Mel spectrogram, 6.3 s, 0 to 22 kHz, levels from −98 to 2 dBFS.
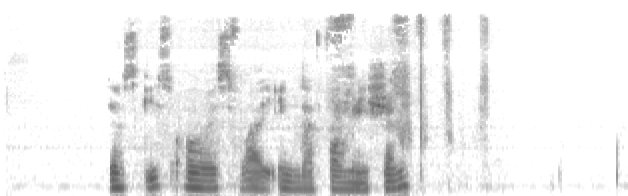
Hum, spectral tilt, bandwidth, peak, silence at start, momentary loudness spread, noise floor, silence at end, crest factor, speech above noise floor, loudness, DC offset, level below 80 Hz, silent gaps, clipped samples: none; -4.5 dB/octave; 16.5 kHz; -24 dBFS; 1.1 s; 19 LU; -89 dBFS; 1.4 s; 22 dB; 47 dB; -42 LUFS; under 0.1%; -76 dBFS; none; under 0.1%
